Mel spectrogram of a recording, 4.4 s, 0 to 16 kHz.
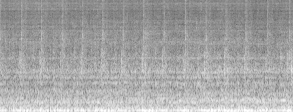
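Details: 1965 Ford F100 project truck, inline six with one-barrel carb and newer plugs, idling with the hood open: steady low idle with a light, even tick about every two-thirds of a second, no misses or knocks; runs healthily.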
